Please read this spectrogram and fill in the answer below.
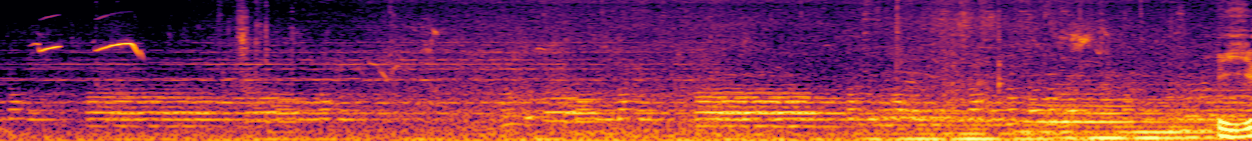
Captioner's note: chirping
